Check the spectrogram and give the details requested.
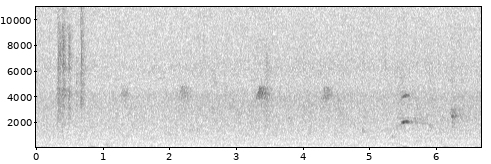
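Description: Small birds chirping outdoors: short high chirps about once a second, then a sharper, louder chirp about five and a half seconds in, over a quiet background hush.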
